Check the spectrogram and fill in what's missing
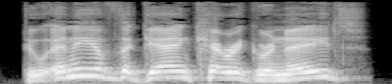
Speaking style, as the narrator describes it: shouted

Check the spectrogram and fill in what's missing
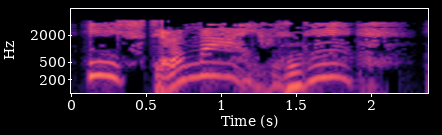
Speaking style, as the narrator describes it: He wheezed

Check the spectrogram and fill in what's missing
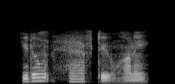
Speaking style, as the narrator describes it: I said gently

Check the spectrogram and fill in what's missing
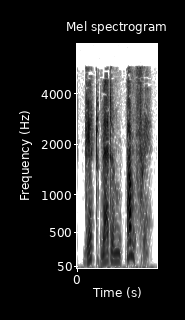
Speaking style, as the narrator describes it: whispered Dumbledore

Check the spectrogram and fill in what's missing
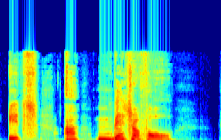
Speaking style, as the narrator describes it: she said sharply

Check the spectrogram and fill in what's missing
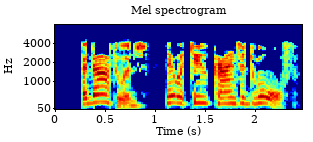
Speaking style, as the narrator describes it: said Cheery sadly

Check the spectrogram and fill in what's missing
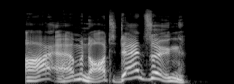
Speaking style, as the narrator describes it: Ignatius barked

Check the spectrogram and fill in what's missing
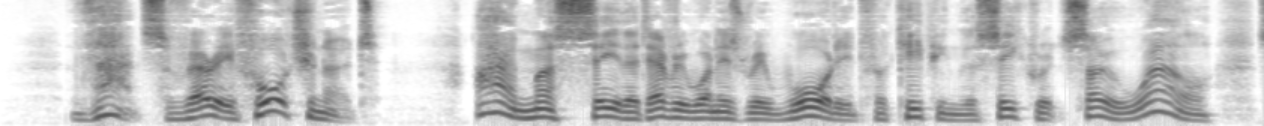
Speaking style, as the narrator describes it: said Alim

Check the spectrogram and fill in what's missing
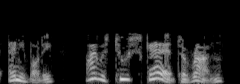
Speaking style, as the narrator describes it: Roland muttered

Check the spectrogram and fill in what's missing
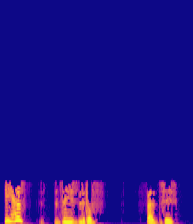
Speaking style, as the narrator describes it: he muttered

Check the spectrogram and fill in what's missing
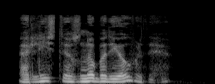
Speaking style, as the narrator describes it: Sophie whispered

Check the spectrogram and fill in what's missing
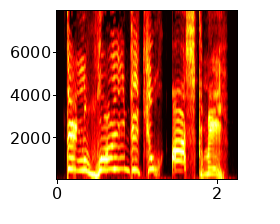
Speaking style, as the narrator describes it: it screamed

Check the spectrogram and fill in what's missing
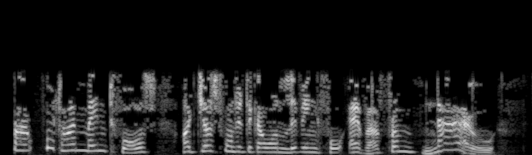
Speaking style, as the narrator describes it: said Eric frantically

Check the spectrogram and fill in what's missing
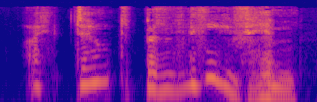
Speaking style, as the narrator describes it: said Hermione in a very unsteady voice

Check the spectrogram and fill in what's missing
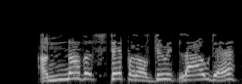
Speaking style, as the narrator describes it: she shouted

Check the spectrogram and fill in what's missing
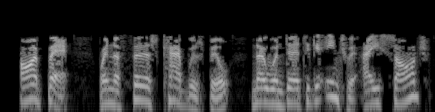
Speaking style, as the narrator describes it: said Nobby happily

